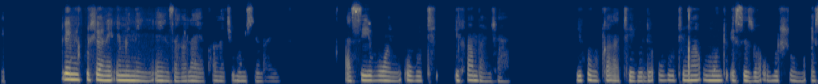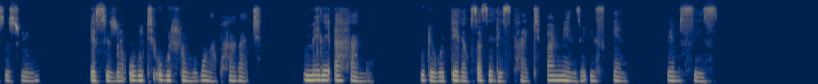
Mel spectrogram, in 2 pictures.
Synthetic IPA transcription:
lemikʰuɬanɛʔemineŋiʔɛjɛnd͡zʱaɣalajɔpʰaɣatʰiɣom̩zimbʱajetʰi | a̰sijiβoniʔuɣutʰi̥ː | hambʱand͡ʒʱaːni | jikʰɔɣuǃaɣatʰeɣilɛʔuɣutʰiŋ͡ǁaʔumuntʼuʔesizwaʔuβuɬumuesiswini | esizwaʔuɣutʰiʔuβuɬumuβuŋapʰaɣatʰi̥ | ɣumɛlɛʔahambʱɛ | ud̥ʱɔɣɔtʼɛlaɣu̥sasɛlesi̥kʰatʰi̥amɛnd͡zʱɛʔiskʼɛn | βem̩siːzi̥

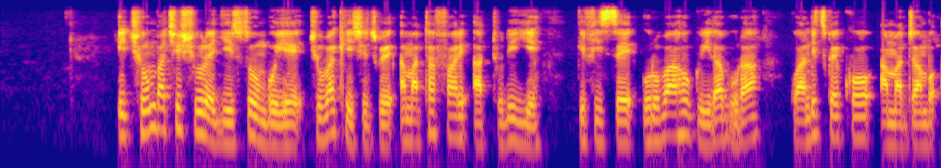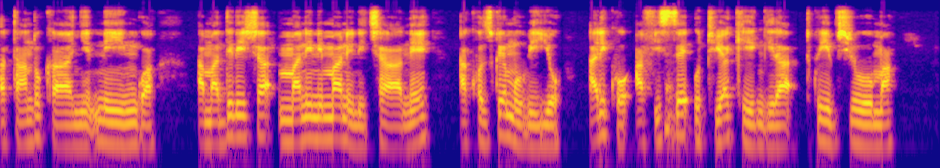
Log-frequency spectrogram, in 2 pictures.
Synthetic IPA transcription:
it͡ʃuːmbat͡ʃiʃuːɾe̞ɟiːsuːmbuje̞t͡ʃuːβakʰiʃid͡ʒɡwe̞ʔamatafaɾiʔatʰuɾije̞ | ɡ̥ifise̞uɾuβaɦoɡwiːɾaβṵɾa | ɡ̥wʔaːndit͡swe̞kʰo̞amad͡ʒaːmbo̞ʔataːndukʰaɲe̞niːŋɡwaː | madiɾiʃamaninimaninit͡ʃaːne̞ | akʰo̞zɡwe̞muβijo̞ | aɾikʰo̞ʔafiseʔutʰujakʰiːŋɡiɾatwiːvjuːma

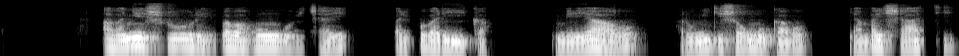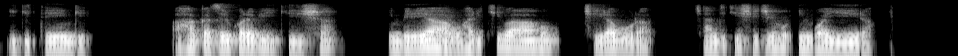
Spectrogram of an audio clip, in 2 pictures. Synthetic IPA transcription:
aβaɲe̞ːʃuːɾe̞βaβaɦuːŋɡuβid͡ʒaje̞ | βa̰ɾiko̞βaɾiːɡa̰ | imbe̞ɾe̞jaːβo̞ | ha̰ɾuumŋiɡiːʃawumuɡaβo̞ | ja̰ːmbajiʃaːtʰijiɡitʰe̞ːŋɡe̞ | a̰ɦaɡazaɾikoaɾaβiɡiːʃa | imbe̞ɾe̞jaːβo̞ɦaɾikʰiβaɦo̞ | t͡ʃḭːɾaβuɾa̰ | t͡ʃaːndikiːʃid͡ʒe̞ɦo̞ʔiŋɡwaje̞ːɾa

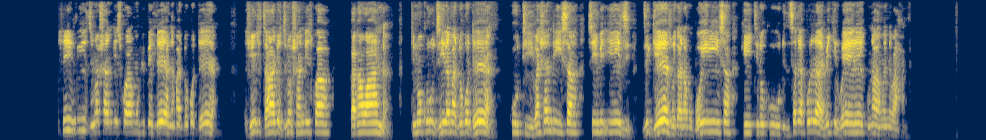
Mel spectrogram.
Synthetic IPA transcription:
ʃimbid͡zino̞ʃandiswamuvibʱe̞ɮe̞jaŋɡe̞madʱo̞ko̞dʱe̞ja | ʒind͡ʒid͡zat͡ʃo̞d͡zino̞ʃandiswa | kakawanda̰ | tino̞kuɾud͡ziɾamadʱo̞ko̞dʱe̞ja | kutiʋaʃandisa | simbiʔid͡zi | d͡ziɡʱe̞zwekanakubʱo̞iɾisakuitiɾekutid͡zisatapuriraʐe̞t͡ʃirwe̞ɾe̞kunaʋamwe̞neʋaːna

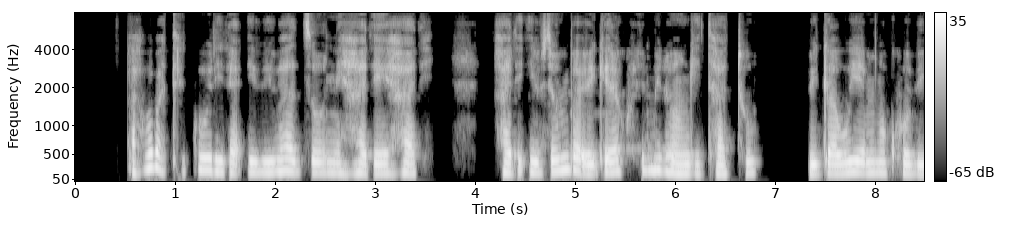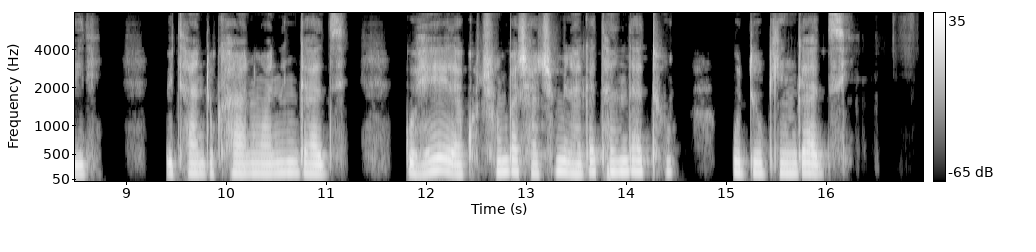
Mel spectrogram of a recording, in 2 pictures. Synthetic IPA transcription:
aɦo̞βatʰeɡuɾiɾaʔiβiβazo̞niɦaɾeɦaɾe | haɾiʔivjuːmbaβiɡe̞ɾakuɾimiɾo̞ːŋɡitʰatʰu | βiɡaβuje̞mŋokʰuβiɾi | βitʰaːndukʰanŋwaniŋɡazi̥ | ɡ̥uɦe̞ɾaku̥t͡ʃuːmbat͡ʃaːt͡ʃuminaɡatʰaːndatʰuː | duɡiŋɡazi

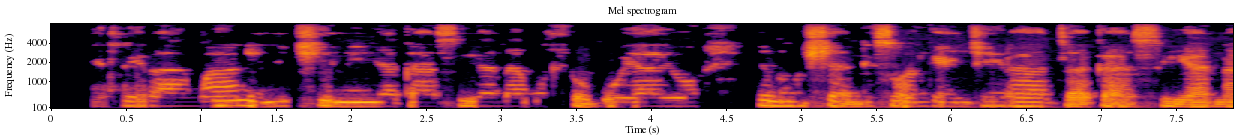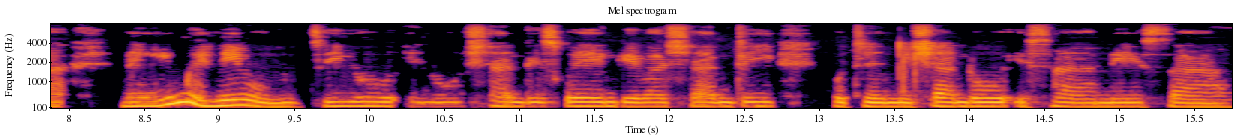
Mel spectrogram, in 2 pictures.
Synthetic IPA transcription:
eɬeramwane̞mit͡ʃinijakasijanamuɬo̰ɓo̞jajo̞ | ino̞ʃandiswaŋɡe̞nd͡ʒiɾad͡za̰ka̰sijaːnane̞imwe̞niɦun̤ud͡zijoino̞ʃandisweŋɡe̞ʋaʃandikutʰimiʃando̞isaneːsa

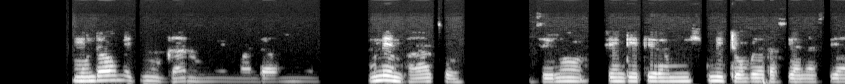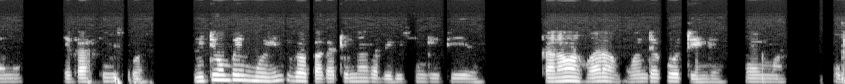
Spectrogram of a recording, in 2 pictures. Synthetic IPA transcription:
mundaumetino̞ɡʱaɾamunemandamune | mune̞mbʱat͡so̞ | d͡zino̞t͡ʃe̞ŋɡe̞te̞ɾamito̞mbo̞jakasijanasijana | jakaɬuswa | mito̞mbo̞imoendibapakato̞nakabekut͡ʃe̞ŋɡe̞te̞ra | kanawarwaɾaoendakote̞ŋɡa | omwa | u

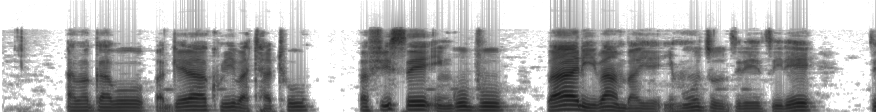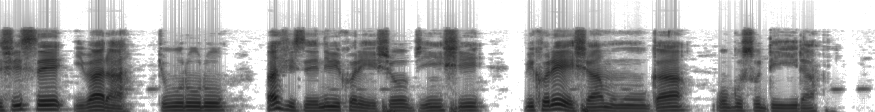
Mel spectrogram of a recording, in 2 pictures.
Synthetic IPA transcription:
aβaɡaβo̞βa̰ɡe̞ɾakʰuɾiβatʰatʰu | βafise̞ḭŋɡuvu | βaːɾiβaːmbaje̞ʔḭm̥huzuziɾe̞ziɾe̞ | z̥ifise̞iβaɾa | ɾɟuβuɾuɾu | βafise̞niβikʰo̞ɾe̞ʃo̞vjiːnʃi | βiko̞ɾe̞ʃamumuɡa | woɡusudiɾa

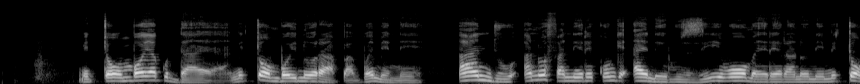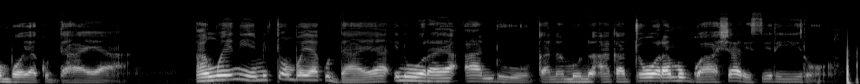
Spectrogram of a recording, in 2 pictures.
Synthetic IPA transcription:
mito̞mbo̞jakudʱaja̰mito̞mbo̞ino̞ɾapaɡʱwemene | andʱuano̞faniɾikuŋɡe̞ʔaine̞ruziʋo̞maeɾe̞ɾano̞ne̞mito̞mbo̞jakudʱaːja̰ | amwe̞nije̞mito̞mbo̞jakudʱajaʔino̞uɾajaʔandukanamun̤uʔakato̞ɾamuɡʱwaʃaɾisiɾiːro̰

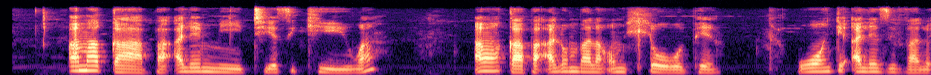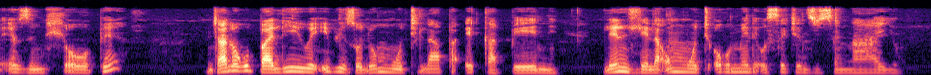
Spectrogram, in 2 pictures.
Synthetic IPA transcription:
amaɡ̥ʱab̥ʱaʔalemitʰijesikʰiːwa | amaɡ̥ʱab̥ʱa̰ʔalom̩βalaʔom̩ɬɔːpʰɛ | wɔŋkʼɛʔalezivalɔʔezim̩ɬɔ̰ːpʰɛ | nd͡ʒʱalɔɣub̥ʱaliwɛʔiβizɔlomutʰilapʰaʔɛɡ̥ʱab̥ʱeni | lɛnd͡ɮʱɛla̰ʔum̩utʰioɣumɛlɛ̰usɛt͡ʃʼend͡zʱiswɛŋaːjɔ

